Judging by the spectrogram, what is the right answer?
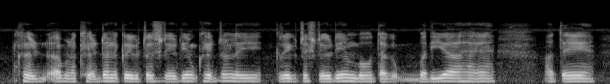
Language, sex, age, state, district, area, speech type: Punjabi, male, 18-30, Punjab, Mohali, rural, spontaneous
